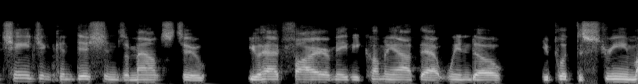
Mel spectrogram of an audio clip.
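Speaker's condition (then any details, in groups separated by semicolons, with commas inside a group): No condition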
